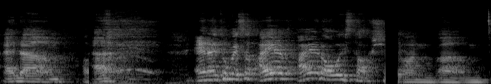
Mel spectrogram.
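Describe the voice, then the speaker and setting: A man's voice: a little high, wildly swooping pitch, a little slow, bright, forceful tone. A man co-hosting a casual chat show, joking, campy and self-mocking as he tells a long story. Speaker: podcast co-host. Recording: roomy, mic at a distance.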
